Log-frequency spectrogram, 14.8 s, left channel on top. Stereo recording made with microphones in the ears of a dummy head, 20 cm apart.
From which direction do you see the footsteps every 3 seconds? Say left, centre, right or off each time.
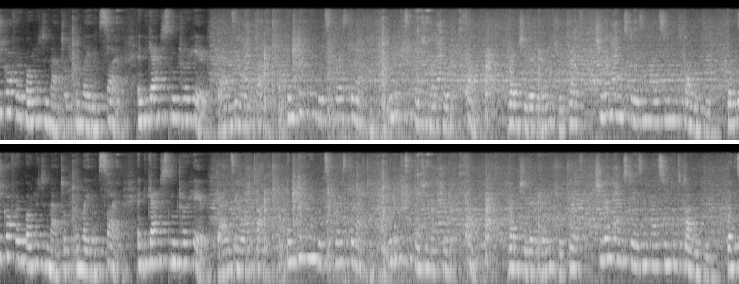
off, centre, right, centre, off.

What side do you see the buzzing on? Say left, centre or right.
left.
